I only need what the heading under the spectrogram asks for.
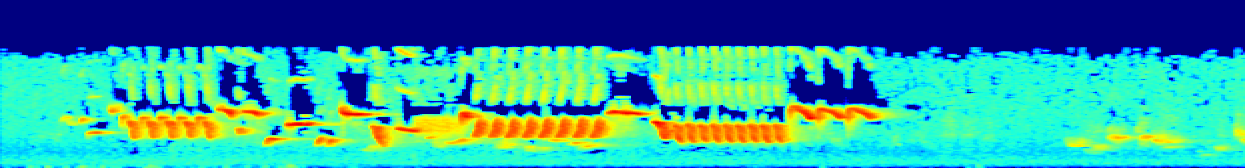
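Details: Eurasian wren in full song, competing with the wind: brisk high trills and sharp chips for about five seconds, two buzzy rattles at the center, then a pause and a softer distant phrase; low knocks and wind noise early on.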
